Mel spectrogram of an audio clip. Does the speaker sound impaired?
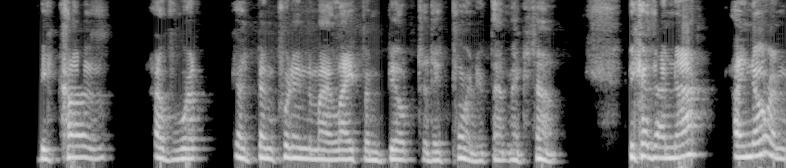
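Yes: deafblindness; progressive.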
